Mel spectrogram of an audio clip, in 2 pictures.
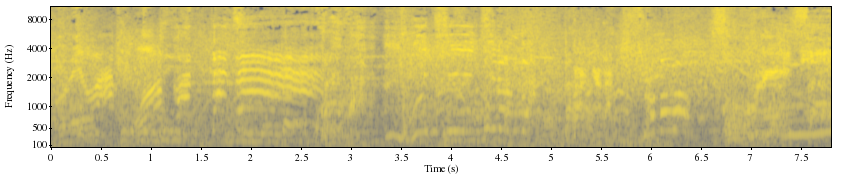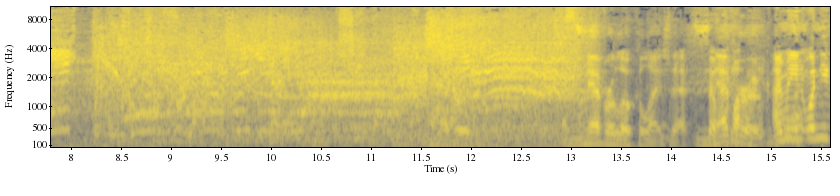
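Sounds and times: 
laughter: 0.0s - 7.6s, 14.2s - 15.5s
person yelling and screaming in an anime power-up: 0.2s - 2.9s, 5.5s - 13.2s
speech: 13.2s - 15.5s.

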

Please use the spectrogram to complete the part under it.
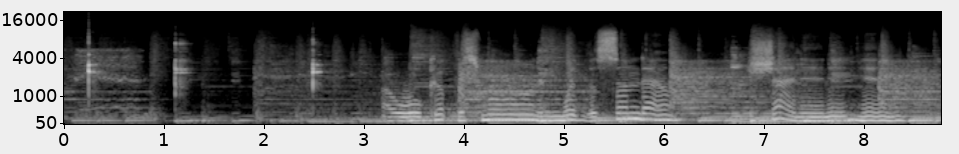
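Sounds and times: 
glasses clinking in a toast: 0.0s - 0.4s, 1.1s - 1.4s, 2.4s - 3.0s
speech: 3.2s - 8.6s.

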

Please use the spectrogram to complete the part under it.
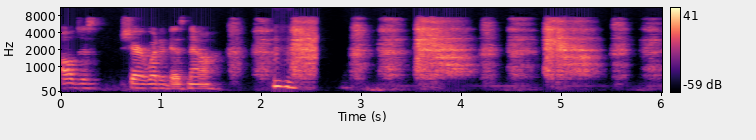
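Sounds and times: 
speech: 0.1s - 3.8s
meditative breath work with deep inhales and forceful exhales: 1.6s - 6.0s.

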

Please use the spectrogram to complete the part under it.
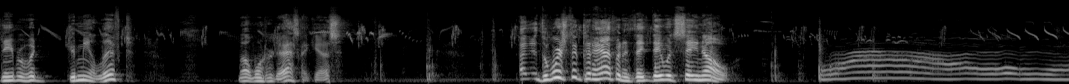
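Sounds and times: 
speech: 0.0s - 1.4s, 2.4s - 3.9s, 5.2s - 7.4s
cat meowing: 8.2s - 10.6s.

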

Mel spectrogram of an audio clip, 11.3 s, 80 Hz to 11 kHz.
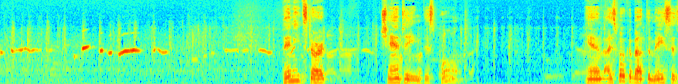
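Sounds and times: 
healer whistling a melodic tune in a healing ritual: 0.0s - 7.8s
speech: 4.7s - 5.6s, 6.4s - 7.9s, 9.8s - 11.2s.

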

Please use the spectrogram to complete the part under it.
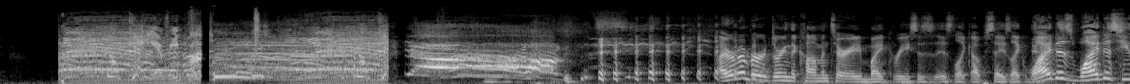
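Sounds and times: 
several people yelling and shouting: 0.6s - 5.7s
laughter: 5.5s - 7.7s
speech: 7.4s - 11.2s.

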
